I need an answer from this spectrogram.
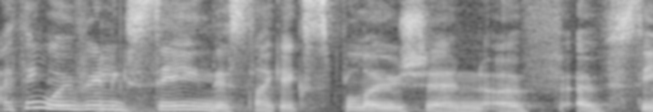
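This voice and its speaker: Speaking at a moderate pace, a woman has a dark, mellow tone and a British accent. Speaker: ad tech executive. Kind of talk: interview. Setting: industry conference.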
